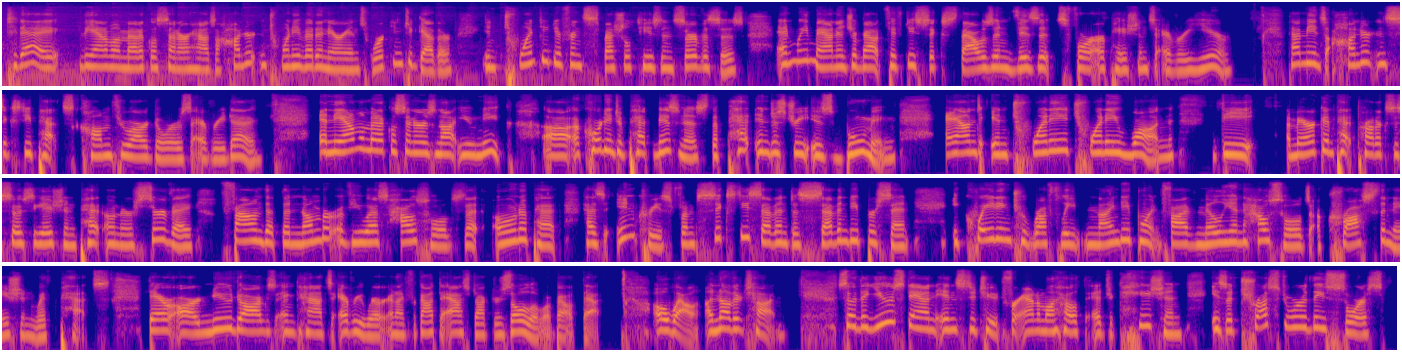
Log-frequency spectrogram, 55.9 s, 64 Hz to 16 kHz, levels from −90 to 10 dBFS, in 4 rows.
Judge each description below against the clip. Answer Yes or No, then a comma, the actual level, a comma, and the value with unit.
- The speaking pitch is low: No, high, 230 Hz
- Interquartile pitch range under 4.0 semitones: No, average, 4.4 semitones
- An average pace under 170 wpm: Yes, slow, 135 wpm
